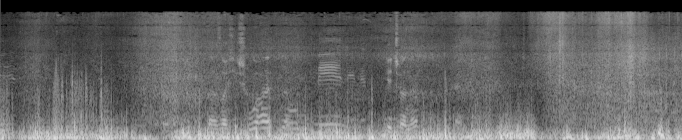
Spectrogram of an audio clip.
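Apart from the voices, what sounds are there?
strong wind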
